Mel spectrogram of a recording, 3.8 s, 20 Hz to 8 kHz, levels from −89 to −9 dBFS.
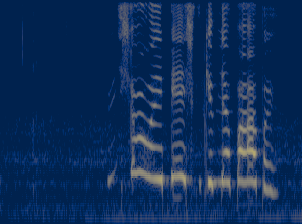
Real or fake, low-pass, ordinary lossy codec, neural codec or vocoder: real; none; none; none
